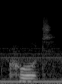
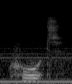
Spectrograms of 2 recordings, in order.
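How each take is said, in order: Both takes have the same delivery.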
